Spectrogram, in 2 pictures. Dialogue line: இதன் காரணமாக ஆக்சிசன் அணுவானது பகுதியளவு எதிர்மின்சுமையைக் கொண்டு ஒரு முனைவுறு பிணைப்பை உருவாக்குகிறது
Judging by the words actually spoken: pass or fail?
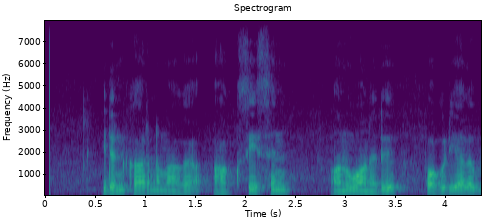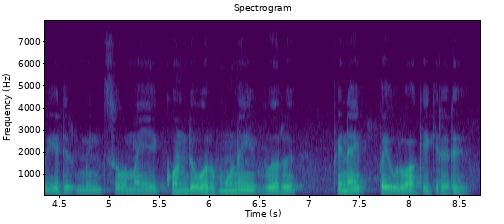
pass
